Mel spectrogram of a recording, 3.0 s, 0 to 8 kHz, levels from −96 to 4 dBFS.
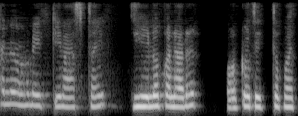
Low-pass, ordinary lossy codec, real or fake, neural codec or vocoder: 7.2 kHz; none; fake; codec, 16 kHz, 1.1 kbps, Voila-Tokenizer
